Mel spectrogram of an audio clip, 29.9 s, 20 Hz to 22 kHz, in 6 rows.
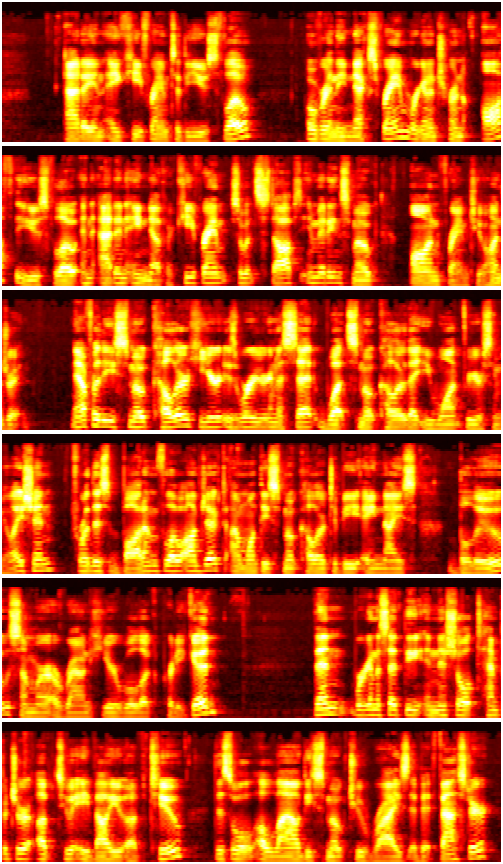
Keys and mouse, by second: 0.4 click, 2.9 Right, 5.9 click, 11.5 click, 23.9-26.5 drag.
